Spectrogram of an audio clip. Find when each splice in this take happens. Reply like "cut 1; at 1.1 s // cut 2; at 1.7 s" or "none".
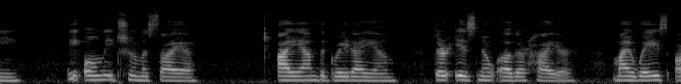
none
